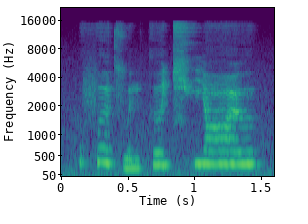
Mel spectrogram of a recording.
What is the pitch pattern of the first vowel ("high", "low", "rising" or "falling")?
falling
